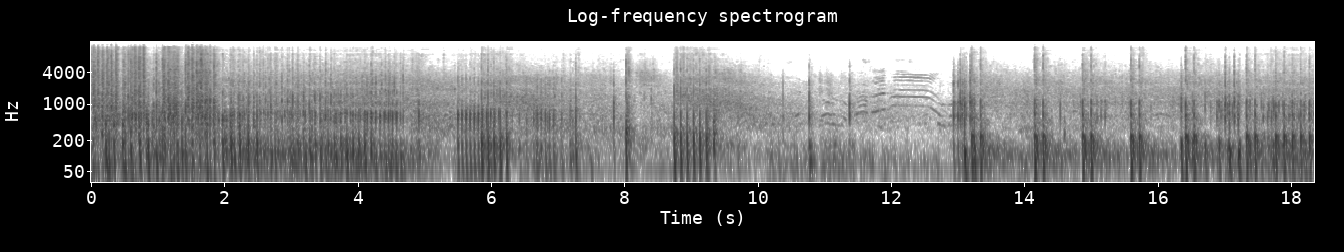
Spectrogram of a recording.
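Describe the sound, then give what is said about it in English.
Gunfire rings out in a video of people shooting at something in the sky, with many sharp, loud cracks in irregular bursts and voices talking throughout. “So they're shooting at something in the sky. Yo. These definitely sound like gunshots.”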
